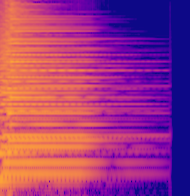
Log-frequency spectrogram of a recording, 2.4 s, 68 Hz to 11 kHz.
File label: A Major 7th Suspended 2nd Suspended 4th G sharp, guitar chordshape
